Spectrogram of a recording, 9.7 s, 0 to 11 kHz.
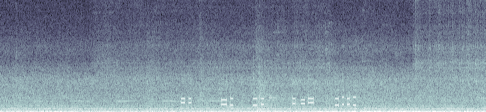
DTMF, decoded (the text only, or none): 00 42 25 870 2653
